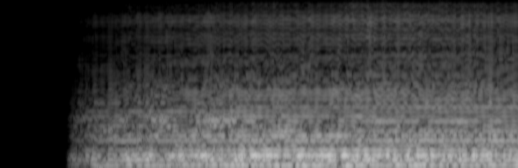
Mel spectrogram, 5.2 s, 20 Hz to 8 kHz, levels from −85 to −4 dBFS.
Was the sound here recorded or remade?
remade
